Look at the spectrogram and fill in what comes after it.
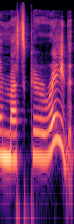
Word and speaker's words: masquerade: 那么 masquerade 大家可以听一下它的发音，前面类似于 mask 就是面具，masquerade 就指的是这个化妆舞会。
